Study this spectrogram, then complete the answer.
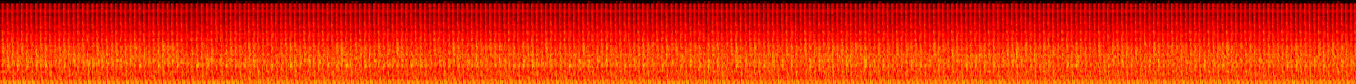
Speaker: Keys are out of the ignition and it won't shut off. What you have to do is come down to here, and when you push that forward, it shuts it off. Now the EDIC motor is supposed to do that on its own, but it's not doing that.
